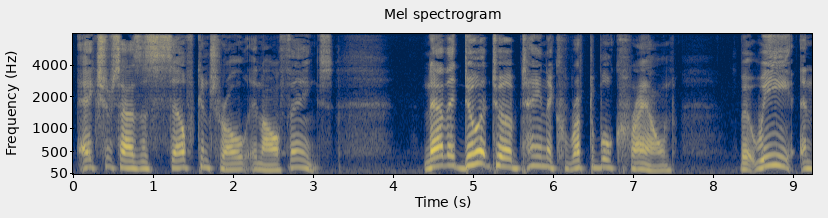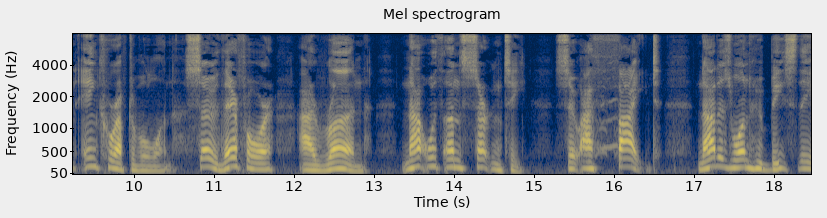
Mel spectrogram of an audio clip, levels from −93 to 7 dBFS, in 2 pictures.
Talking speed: 115 wpm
